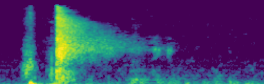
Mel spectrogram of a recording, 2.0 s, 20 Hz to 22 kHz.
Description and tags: Whip Crack 01
A test sample of my in-progress Whip Crack Sound Pack. Hope all you rootin' tootin' sound designers enjoy this-here sound pack sample, and don't you-all worry none, the full pack will be up soon! Yee-haa!
cowboy, crack, pop, snap, western, whip, yee-haa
